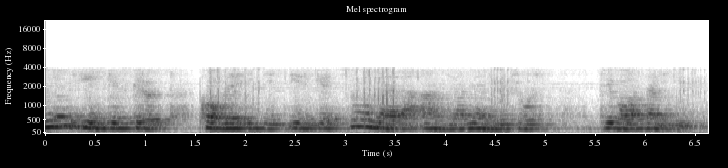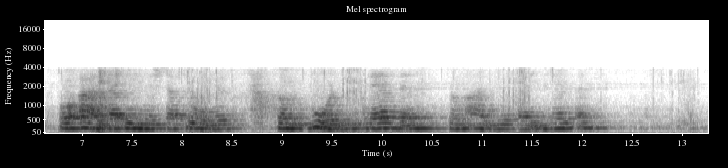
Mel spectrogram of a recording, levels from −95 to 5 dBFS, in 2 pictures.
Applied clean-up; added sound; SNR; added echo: neural separator model SepFormer DNS4.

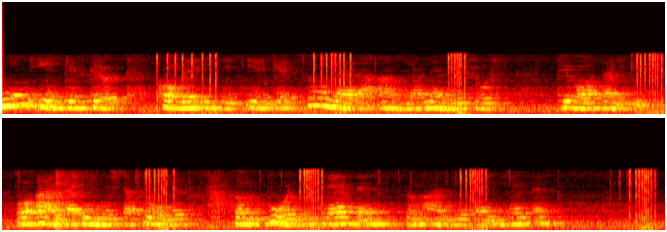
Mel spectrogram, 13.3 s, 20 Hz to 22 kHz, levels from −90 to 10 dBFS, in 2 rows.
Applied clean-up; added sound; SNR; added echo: none; Ratchet, pawl; 18 dB; reverberation time 0.9 s.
